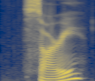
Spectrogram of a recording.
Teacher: If you didn't hear what someone said, you can just say, sorry, with a rising tone at the end, like a question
